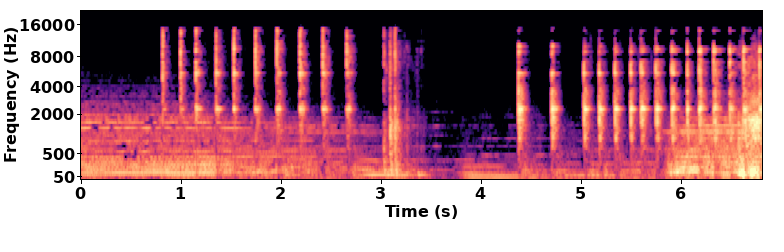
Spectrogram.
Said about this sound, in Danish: men altså, jeg har sådan lyst til at øh, slå på glasset. Ja. Og lige... Øh... Skal du ikke have en øh, bedre teske? Ja, den her.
